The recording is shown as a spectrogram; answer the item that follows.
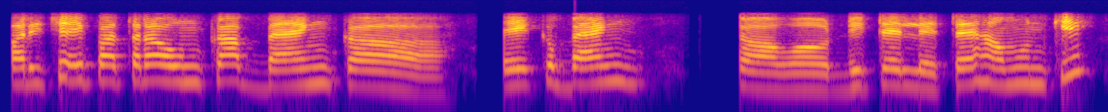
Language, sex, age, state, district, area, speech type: Hindi, female, 45-60, Rajasthan, Jodhpur, urban, conversation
